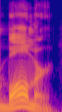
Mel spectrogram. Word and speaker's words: Baltimore: hey this is a this is a state where they pronounce Baltimore Balmer so the people who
